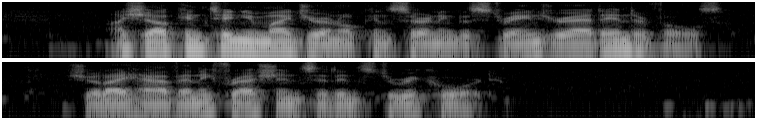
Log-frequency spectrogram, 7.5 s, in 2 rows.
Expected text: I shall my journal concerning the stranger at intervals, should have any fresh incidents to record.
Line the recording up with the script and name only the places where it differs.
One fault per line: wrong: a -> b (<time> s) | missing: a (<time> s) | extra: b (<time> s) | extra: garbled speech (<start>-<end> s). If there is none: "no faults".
extra: continue (0.8 s)
extra: I (4.3 s)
